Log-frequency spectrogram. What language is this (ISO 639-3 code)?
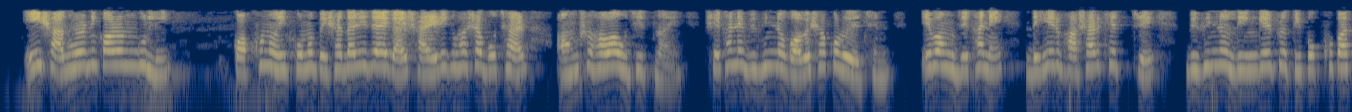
ben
